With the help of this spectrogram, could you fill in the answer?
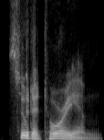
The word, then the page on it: sudatorium: American English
